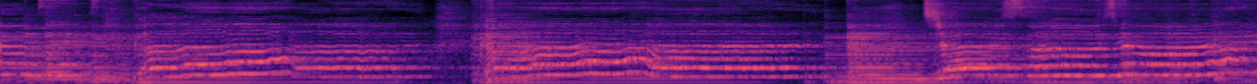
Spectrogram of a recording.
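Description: Two female voices singing a ballad in harmony into microphones, over acoustic guitar. The singing breaks off briefly about four seconds in, then resumes.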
